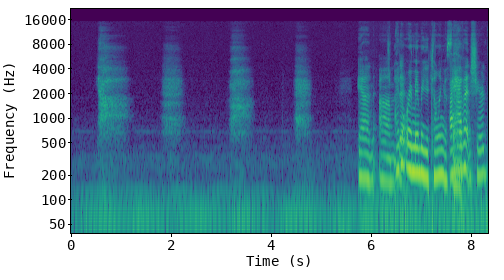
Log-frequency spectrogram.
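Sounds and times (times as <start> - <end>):
low steady hum: 0.0 - 8.3
person imitating labored dying breaths: 0.5 - 2.4, 3.1 - 3.7, 4.4 - 5.6
speech: 5.8 - 8.3.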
